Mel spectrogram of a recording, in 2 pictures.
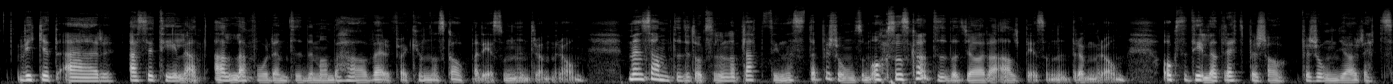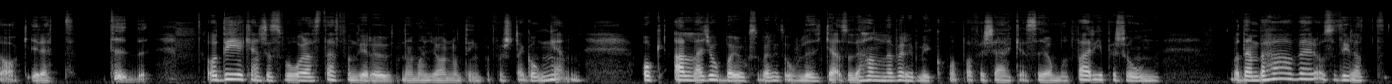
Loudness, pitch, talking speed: -23 LUFS, 170 Hz, 210 wpm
